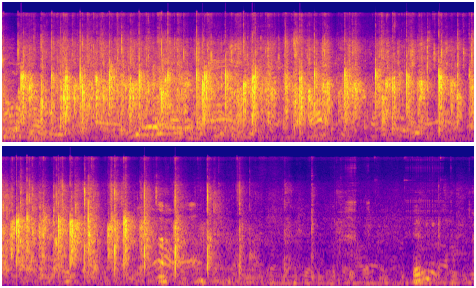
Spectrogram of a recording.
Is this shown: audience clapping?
yes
